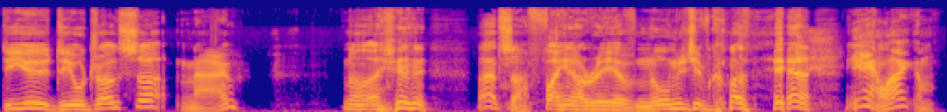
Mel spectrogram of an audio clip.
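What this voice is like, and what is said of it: Put-on New Zealand accent. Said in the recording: “That's my New Zealand accent.”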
